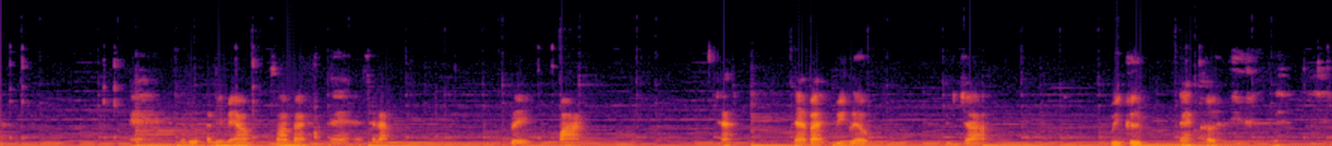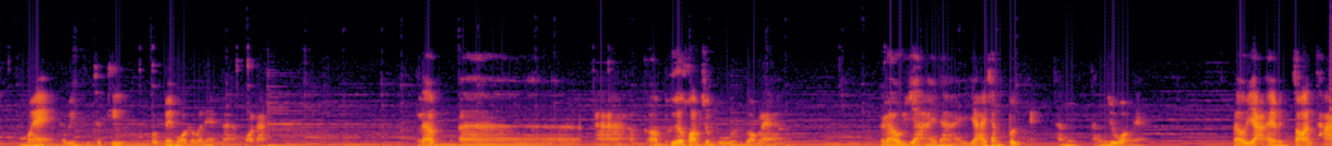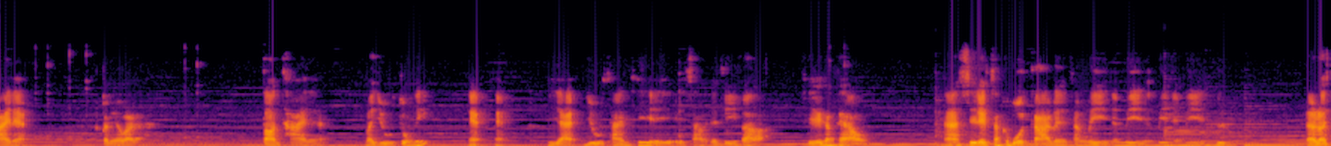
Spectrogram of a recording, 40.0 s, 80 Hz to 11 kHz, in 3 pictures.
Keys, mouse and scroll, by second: 0.0 click, 0.9 click, 2.2 click, 5.2 click, 11.7 click, 12.9 click, 13.1 click, 14.6 click, 15.5 click, 19.1 click, 21.6-22.0 drag, 26.9 click, 27.2 right click, 28.3 click, 34.8 click.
